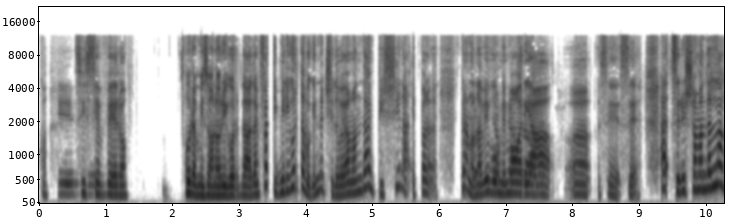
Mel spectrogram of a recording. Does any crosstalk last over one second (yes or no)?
yes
